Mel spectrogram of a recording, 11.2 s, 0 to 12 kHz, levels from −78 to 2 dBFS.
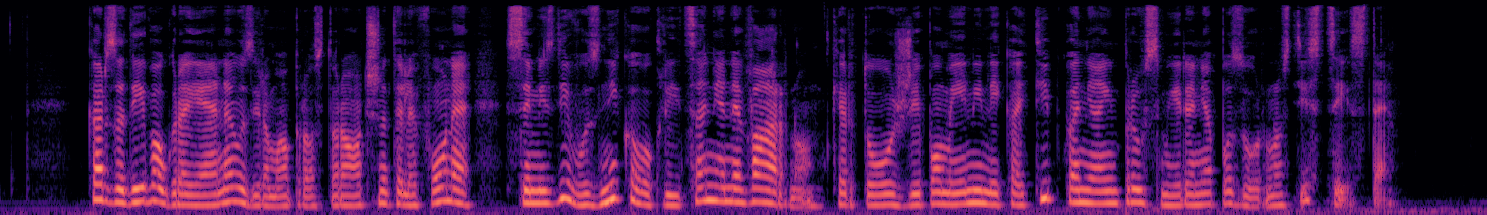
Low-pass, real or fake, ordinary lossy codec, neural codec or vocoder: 10.8 kHz; real; AAC, 48 kbps; none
